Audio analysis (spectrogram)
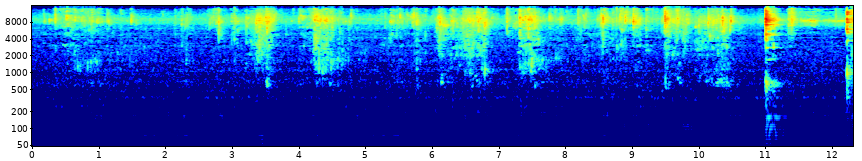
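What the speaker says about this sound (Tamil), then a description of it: "இந்த பாத்திரத்தில் 3 டம்ளர் தண்ணி ஊற்றுறேன்." Water pours and splashes softly from a tumbler into a cooking pot in irregular bursts, fairly quiet, with a few clinks near the end.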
